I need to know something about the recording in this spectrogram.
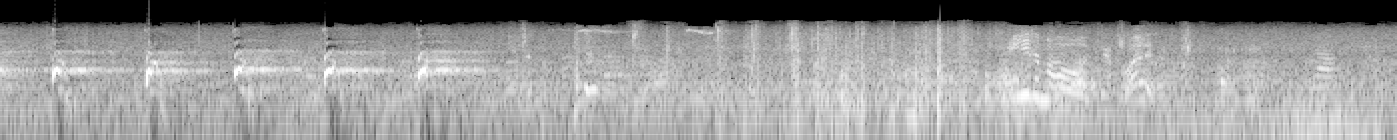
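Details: Giant Schnauzer dog giving five evenly spaced, high, nasal whining yips in the first few seconds, followed by jumbled rustling, soft murmuring and fainter whimpers.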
